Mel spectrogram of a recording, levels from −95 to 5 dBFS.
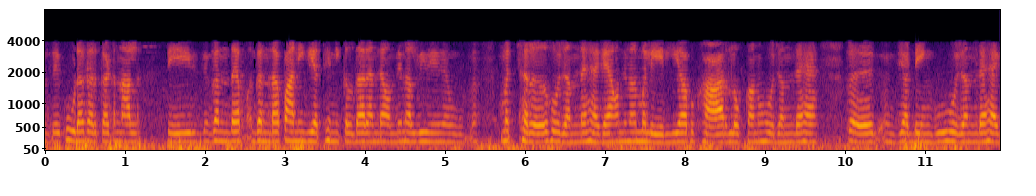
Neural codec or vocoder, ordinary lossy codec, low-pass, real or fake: none; AAC, 16 kbps; 7.2 kHz; real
